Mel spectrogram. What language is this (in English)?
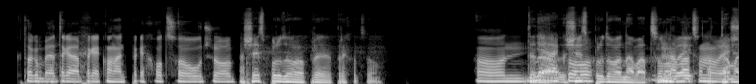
Slovak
